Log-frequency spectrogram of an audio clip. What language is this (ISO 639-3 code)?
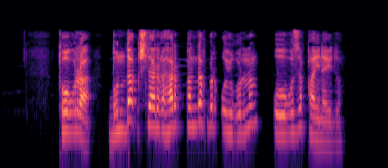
uig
